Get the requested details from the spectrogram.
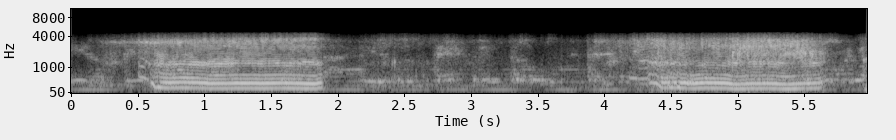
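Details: Two long, loud, droning vibrating breaths with quieter breathing between, recorded on a phone of a sleeping man; snoring.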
